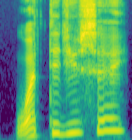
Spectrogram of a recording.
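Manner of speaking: very high-pitched disbelieving question; incredulous. A narrator's reading. Stranger stopped short by Langdon's question, incredulous. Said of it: "looking incredulous".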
